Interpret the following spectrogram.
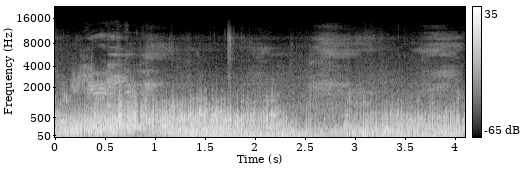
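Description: Wind buffeting a phone's microphone: an uneven, rumbling noise.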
